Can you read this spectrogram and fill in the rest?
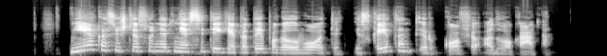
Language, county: Lithuanian, Klaipėda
